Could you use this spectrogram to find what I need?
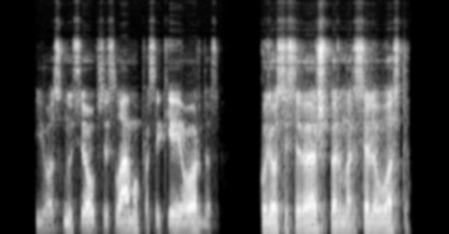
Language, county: Lithuanian, Klaipėda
